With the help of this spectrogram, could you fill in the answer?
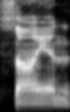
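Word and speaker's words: Saiyan: your list goes uh the saying arc or the scion arc i just want to say cyan that is the correct pronunciation 21st tournament frieza cell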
